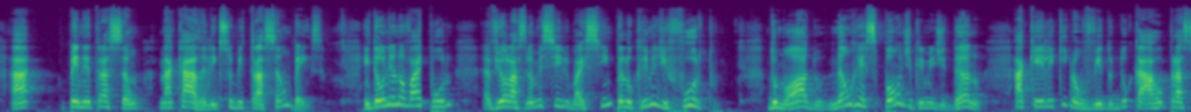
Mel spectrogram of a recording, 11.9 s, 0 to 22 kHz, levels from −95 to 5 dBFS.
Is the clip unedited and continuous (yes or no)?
no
